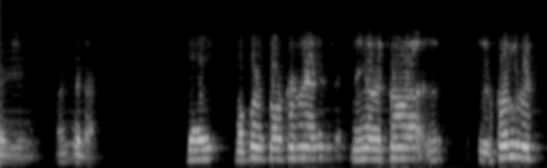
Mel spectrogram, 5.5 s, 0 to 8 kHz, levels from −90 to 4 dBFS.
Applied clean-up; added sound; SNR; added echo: neural mask model DeepFilterNet 3.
